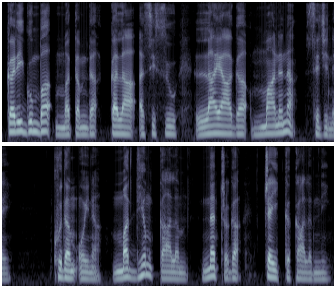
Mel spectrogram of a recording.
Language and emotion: Manipuri, neutral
